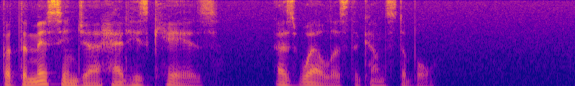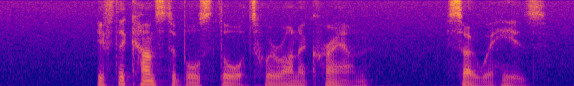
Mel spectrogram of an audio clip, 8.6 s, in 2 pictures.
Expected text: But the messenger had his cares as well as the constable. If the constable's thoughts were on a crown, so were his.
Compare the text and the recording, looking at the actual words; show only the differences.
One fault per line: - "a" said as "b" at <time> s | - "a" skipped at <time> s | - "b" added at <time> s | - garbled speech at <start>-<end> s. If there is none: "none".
none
